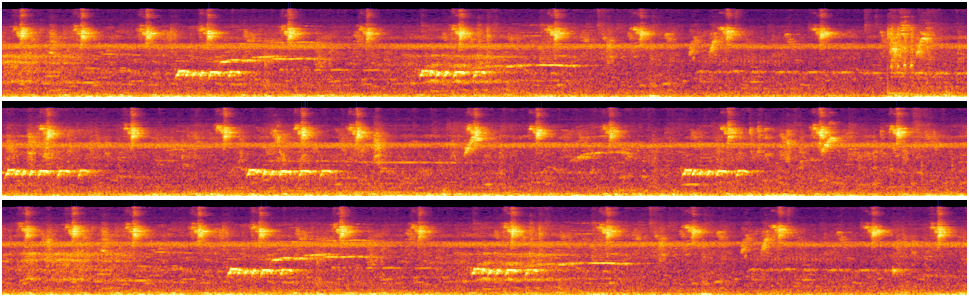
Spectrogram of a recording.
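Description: Common tailorbird calling: a sharp, high note repeated about twice a second without pause. Other birds' shorter, lower notes come in every second or two over a steady high hum.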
